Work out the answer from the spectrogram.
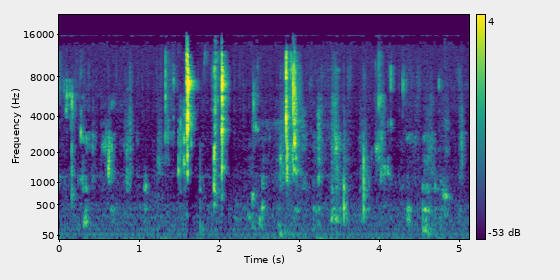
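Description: A person chewing a mouthful of homemade chicken street taco on a corn tortilla: an irregular run of mouth clicks and smacks, with a few louder ones about one and a half to three seconds in.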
